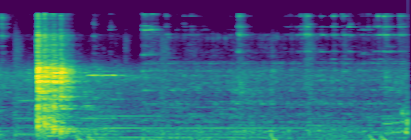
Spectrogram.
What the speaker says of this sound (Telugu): మూత పెట్టుకుందాం.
